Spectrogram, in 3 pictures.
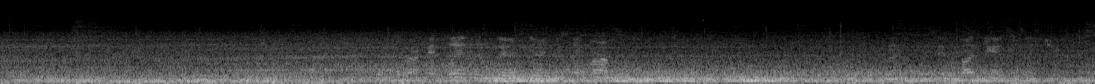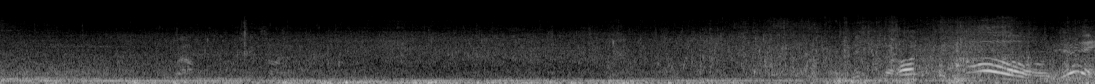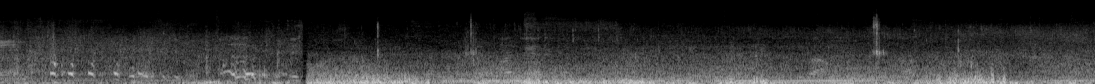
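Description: Wind buffeting the microphone and water slapping against a small boat's hull, over a steady low hum. A brief wavering sound comes about two-thirds of the way through. The wind grows rougher and louder near the end.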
